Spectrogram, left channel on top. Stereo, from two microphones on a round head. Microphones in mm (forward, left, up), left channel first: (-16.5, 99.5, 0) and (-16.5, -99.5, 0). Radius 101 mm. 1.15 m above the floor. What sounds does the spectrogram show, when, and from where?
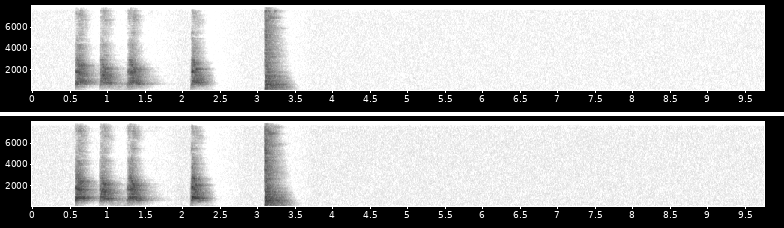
0.6 s a dog barking: 60° right (ahead or behind), 6 m
3.1 s a gunshot: 50° right (ahead or behind), 3 m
